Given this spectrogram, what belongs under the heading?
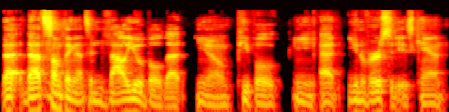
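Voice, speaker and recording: A man's voice: extremely low pitch, brisk. A man hosting a podcast interview, asking long, rambling questions with many hesitations. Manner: rambling, hesitant questions full of fillers and restarts. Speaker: podcast host.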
